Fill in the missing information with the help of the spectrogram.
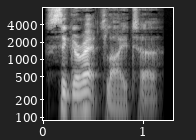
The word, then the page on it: cigarette lighter: British English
